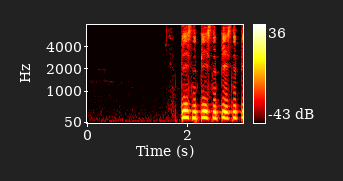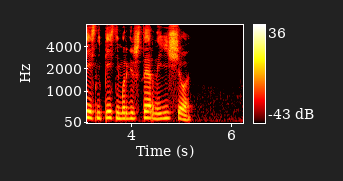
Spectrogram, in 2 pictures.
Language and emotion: Russian, positive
